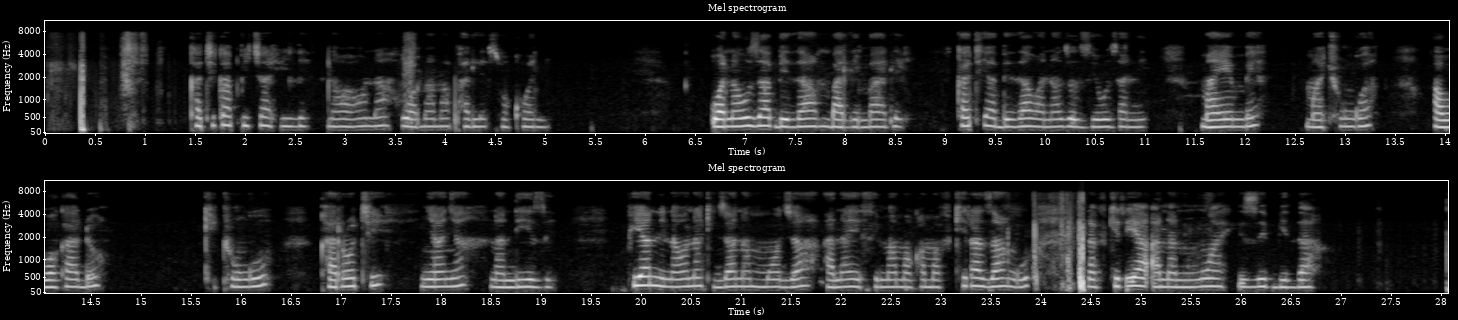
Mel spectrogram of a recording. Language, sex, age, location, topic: Swahili, female, 18-24, Nakuru, finance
